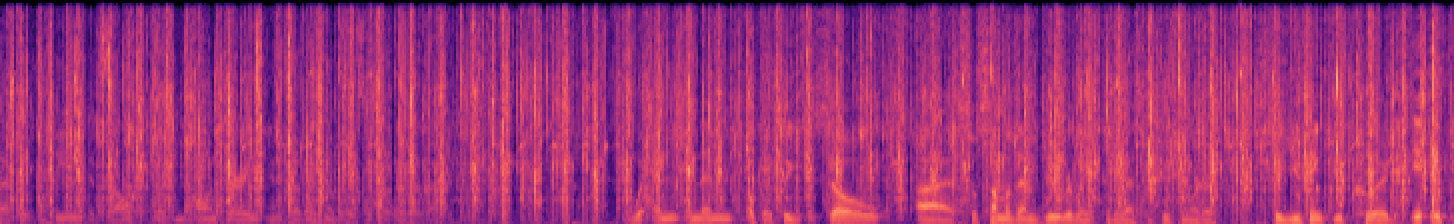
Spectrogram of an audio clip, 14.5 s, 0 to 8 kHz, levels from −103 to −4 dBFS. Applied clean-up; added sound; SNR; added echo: none; Rattle (instrument); -5 dB; none.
